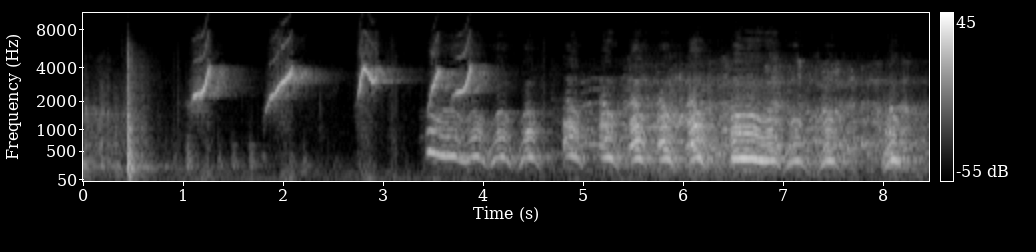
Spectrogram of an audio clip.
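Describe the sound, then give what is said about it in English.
Three quick rising whistles ring out as a person whistles out a window to tell a dog to bring in the morning paper, followed by the dog barking and yipping excitedly in a rapid, continuous burst. “I'll just whistle out the window and tell my dog to bring in the morning paper.”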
